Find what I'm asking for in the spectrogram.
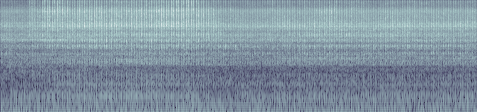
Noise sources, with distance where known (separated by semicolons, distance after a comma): jackhammer, near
